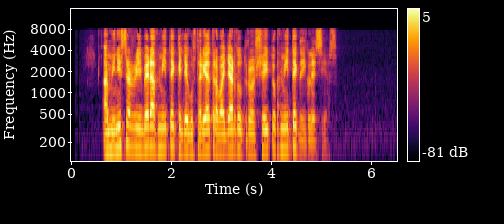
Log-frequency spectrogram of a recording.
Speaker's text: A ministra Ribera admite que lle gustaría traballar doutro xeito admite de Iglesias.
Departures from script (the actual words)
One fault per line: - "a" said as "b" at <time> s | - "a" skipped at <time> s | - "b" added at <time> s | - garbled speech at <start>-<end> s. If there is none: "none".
none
